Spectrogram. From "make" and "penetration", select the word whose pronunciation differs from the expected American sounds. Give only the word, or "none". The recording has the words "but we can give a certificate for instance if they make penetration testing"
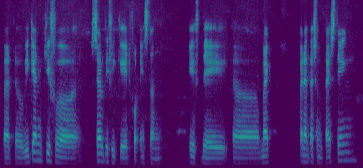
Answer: penetration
